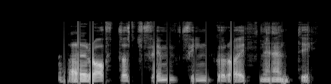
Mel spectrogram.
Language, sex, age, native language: Icelandic, male, 40-49, Icelandic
